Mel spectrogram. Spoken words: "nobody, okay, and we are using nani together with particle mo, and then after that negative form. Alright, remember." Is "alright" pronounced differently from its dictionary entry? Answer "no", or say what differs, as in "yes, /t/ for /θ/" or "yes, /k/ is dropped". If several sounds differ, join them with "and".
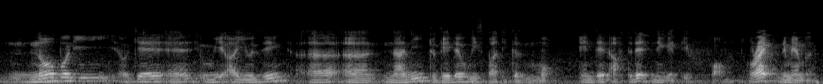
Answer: yes, /l/ is dropped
